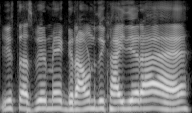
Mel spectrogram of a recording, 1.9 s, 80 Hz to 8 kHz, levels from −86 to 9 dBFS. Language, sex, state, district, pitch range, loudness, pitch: Hindi, male, Jharkhand, Garhwa, 190-205 Hz, -10 LUFS, 205 Hz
